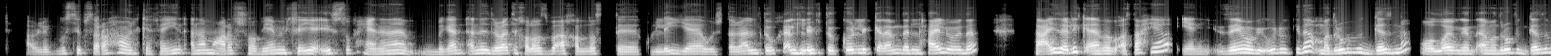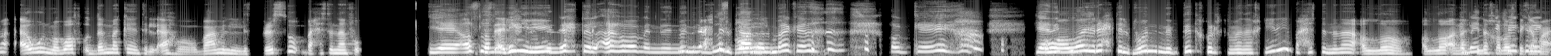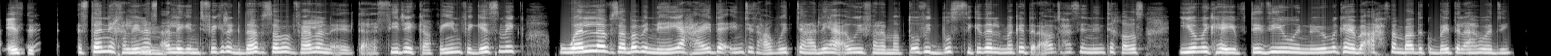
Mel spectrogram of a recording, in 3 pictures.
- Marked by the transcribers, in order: tapping; laughing while speaking: "وخلّفت"; other noise; laugh
- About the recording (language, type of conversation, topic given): Arabic, podcast, إيه تأثير السكر والكافيين على نومك وطاقتك؟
